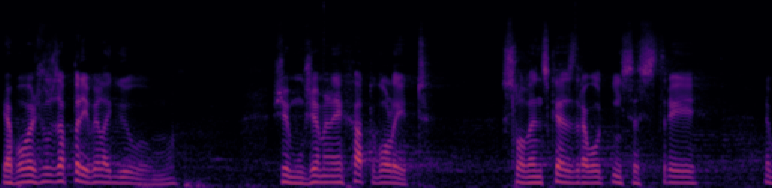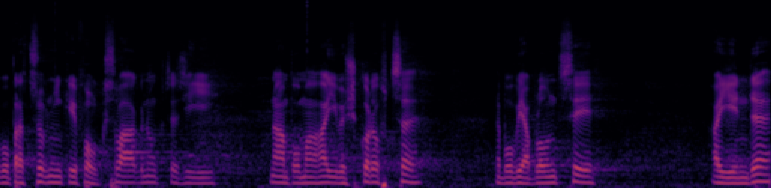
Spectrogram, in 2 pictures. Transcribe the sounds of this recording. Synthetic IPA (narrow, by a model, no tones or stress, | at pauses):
jaːpo̞vaʒujuzapɾɪvɪlɛɡɪum | ʒ̥ɛmuːʒɛmɛnɛxat̪vo̞lɪt̪ | slo̞vɛnskɛːzd̪ɾavo̞t̪ɲiːsɛst̪ɾɪ | nɛbo̞pɾat͡so̞vɲiːkɪfo̞lksvaːɡnukt̪ɛr̝iː | naːmpo̞maːɦajiːvɛʃko̞ɾo̞ft͡sɛ | nɛbo̞vjablo̞nt͡sɪ | ʔajɪndɛ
